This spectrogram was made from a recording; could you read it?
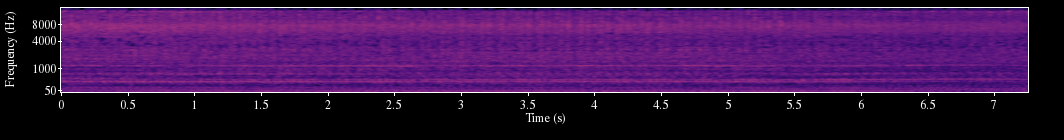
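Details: Audi 100 C4 2.6 at idle: fairly regular light knock about three per second riding over the engine hum; owner asking what is knocking, source not pinned down.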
